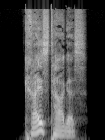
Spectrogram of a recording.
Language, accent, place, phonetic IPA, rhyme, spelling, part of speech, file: German, Germany, Berlin, [ˈkʁaɪ̯sˌtaːɡəs], -aɪ̯staːɡəs, Kreistages, noun, De-Kreistages.ogg
- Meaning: genitive singular of Kreistag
